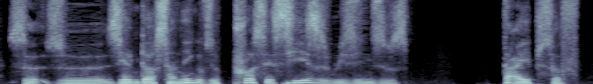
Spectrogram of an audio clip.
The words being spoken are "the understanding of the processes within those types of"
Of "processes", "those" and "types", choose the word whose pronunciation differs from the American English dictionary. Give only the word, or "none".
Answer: none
